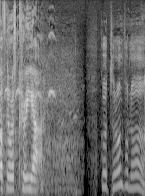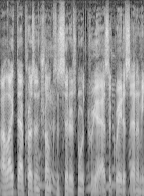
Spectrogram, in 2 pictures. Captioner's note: Korean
